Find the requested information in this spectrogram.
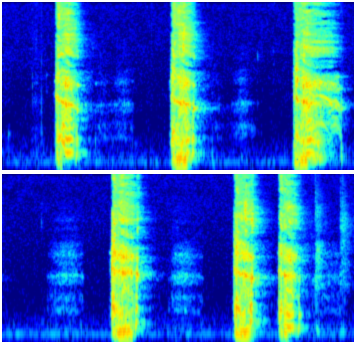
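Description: Six harsh, abrupt coughs in about seven seconds, deep and chesty with a slightly wet edge and a faint hum in between: a barking cough with phlegm.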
